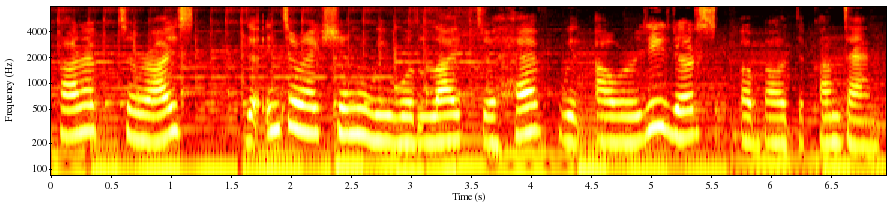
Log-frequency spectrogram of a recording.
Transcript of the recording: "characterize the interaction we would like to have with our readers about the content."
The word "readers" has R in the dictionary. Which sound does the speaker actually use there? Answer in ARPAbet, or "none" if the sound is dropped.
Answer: L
